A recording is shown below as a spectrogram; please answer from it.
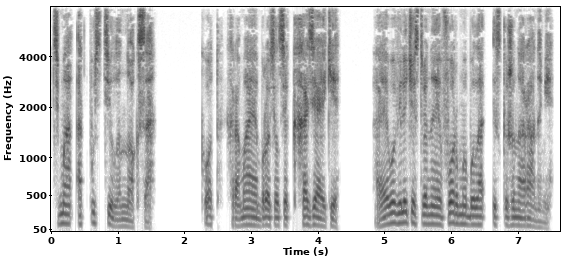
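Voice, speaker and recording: A man narrating a dark fantasy story in a hushed, ominous tone. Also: on the low side, normal speed, no room sound, clean studio sound. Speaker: audiobook narrator.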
